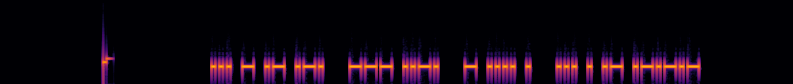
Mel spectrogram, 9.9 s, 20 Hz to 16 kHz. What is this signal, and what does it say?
Morse code, heard as a keyed tone, about 25 wpm, 700 Hz. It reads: STAR OF THE SEA.
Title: Sentences from Top 1000 Words - Review Part 2 - 25wpm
